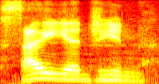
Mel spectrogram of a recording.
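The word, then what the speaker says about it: Saiyan: well technically it's pronounced sain but nobody really says that anyway it's a pun on the Japanese word yasai for vegetable you switch the syllables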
